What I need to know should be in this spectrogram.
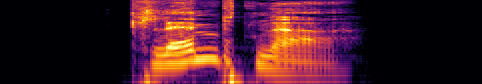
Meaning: plumber, tinsmith (male or of unspecified gender)
- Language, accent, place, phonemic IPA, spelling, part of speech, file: German, Germany, Berlin, /ˈklɛmpnɐ/, Klempner, noun, De-Klempner.ogg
